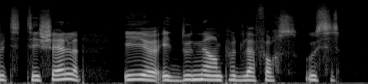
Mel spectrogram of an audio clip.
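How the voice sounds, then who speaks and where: A woman speaks at a medium pitch and moderate pace on a very clean recording with a silent background. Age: 20s. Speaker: startup co-founder. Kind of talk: casual chat. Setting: office.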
